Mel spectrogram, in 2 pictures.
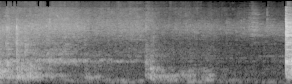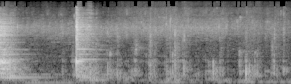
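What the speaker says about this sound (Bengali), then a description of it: "তো এইভাবে আমি সবগুলো ভেজে নিচ্ছি" Bakul pitha cakes frying in oil over a medium flame, a steady soft sizzle with clinking utensil and pan knocks, including two sharp close clanks partway through, no talk.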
